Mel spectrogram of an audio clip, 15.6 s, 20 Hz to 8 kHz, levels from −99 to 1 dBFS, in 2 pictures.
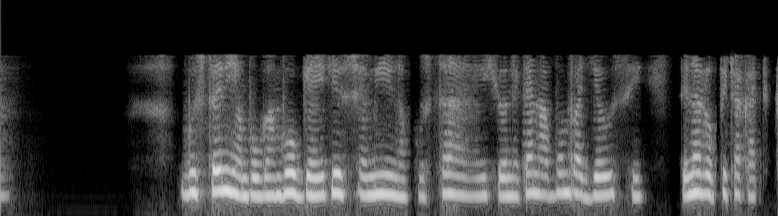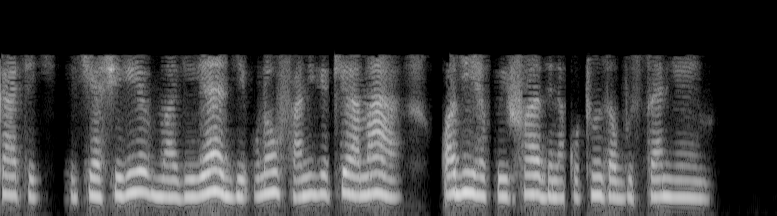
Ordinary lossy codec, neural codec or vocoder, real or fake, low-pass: AAC, 16 kbps; codec, 16 kHz, about 1 kbps, DyCAST, with the encoder's durations; fake; 7.2 kHz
